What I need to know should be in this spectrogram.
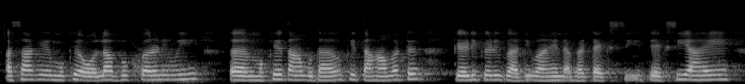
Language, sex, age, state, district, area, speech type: Sindhi, female, 30-45, Madhya Pradesh, Katni, urban, spontaneous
